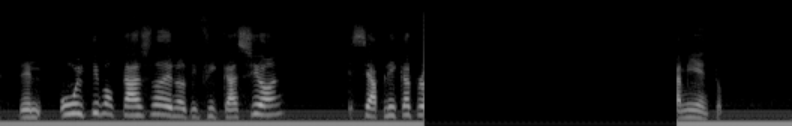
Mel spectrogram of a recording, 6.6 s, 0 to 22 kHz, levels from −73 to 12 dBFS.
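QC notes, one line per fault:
throughout, mains hum: there's a steady 50 Hz drone sitting just under the sound, only about 5 dB below it, so it's hard to ignore. That's the power line leaking into the signal, most often through a ground loop or a transformer nearby.
3.53 to 5.64 s, audio dropout to a faint residue: the sound cuts out abruptly for about 2.1 s, with no fade, and comes back just as suddenly. The gap holds only a faint hum, roughly 45 dB down. The likely cause is the source dropping while the chain after it stayed live.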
